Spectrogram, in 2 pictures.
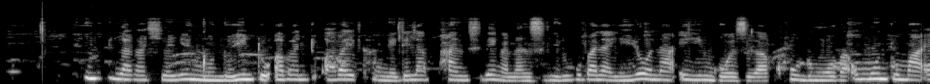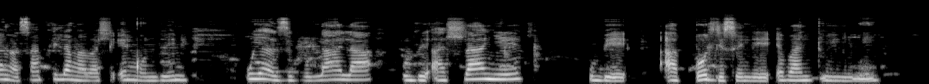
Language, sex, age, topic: North Ndebele, female, 18-24, health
